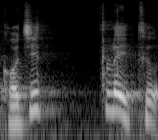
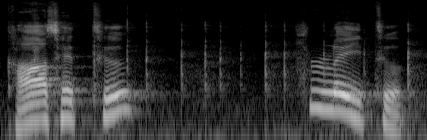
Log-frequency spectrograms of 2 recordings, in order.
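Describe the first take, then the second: First: Gusset is said as two syllables, geo-jit. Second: Gusset is said as three syllables, ga-se-teu. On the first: "발음의 차이 거짓 플레이트 이렇게도 발음을 합니다" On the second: "요걸 갖다 뭐라고 하냐면 가세트 플레이트"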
